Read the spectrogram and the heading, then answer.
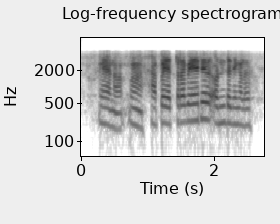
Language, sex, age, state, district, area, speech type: Malayalam, female, 30-45, Kerala, Pathanamthitta, rural, conversation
